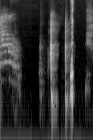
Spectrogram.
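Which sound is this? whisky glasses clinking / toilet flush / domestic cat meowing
domestic cat meowing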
